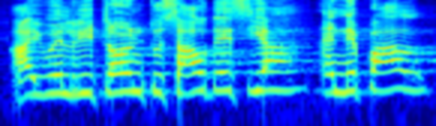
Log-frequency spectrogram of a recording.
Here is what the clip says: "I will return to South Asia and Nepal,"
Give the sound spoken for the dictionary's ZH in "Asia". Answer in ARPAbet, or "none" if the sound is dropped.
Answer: S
